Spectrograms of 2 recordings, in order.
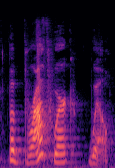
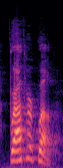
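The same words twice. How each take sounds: First: Said in the usual way. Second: Breath punched louder; emphatic repeat. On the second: Shown as a demonstration. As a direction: hit Breath hard and fall. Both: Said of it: "repeated for emphasis".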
